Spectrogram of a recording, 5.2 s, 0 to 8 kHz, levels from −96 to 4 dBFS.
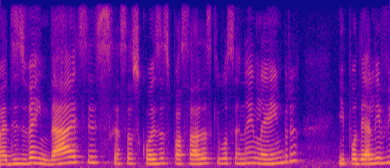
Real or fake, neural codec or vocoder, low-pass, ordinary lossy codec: real; none; none; none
